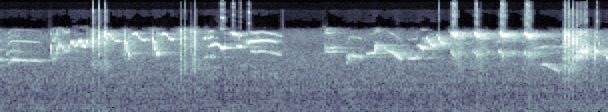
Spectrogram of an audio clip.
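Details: Pied bushchat, a champion bird used as a master tutor, pours out loud, fast chattering song with stepped whistles and rasping notes, a short pause near the middle, then a harsh buzzy ending.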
